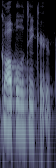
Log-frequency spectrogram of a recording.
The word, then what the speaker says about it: gobbledegook: let's get started gobble de let's begin with gobble it's pronounced gobble don't worry it's not as hard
